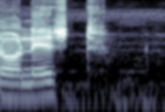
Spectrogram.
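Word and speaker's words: honest: এন বসে যেমন এ hotel A horse an অনেস্ট সংক্ষিপ্ত সংক্ষিপ্ত শব্দের প্রথম অক্ষর ভাওয়েলের মত উচ্চারিত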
